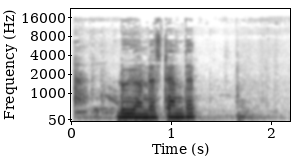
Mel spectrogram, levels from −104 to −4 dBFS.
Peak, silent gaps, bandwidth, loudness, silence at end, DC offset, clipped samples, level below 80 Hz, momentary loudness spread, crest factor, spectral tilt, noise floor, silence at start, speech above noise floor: -4 dBFS; none; 9 kHz; -17 LUFS; 0.45 s; under 0.1%; under 0.1%; -50 dBFS; 15 LU; 16 dB; -8 dB/octave; -43 dBFS; 0.05 s; 27 dB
